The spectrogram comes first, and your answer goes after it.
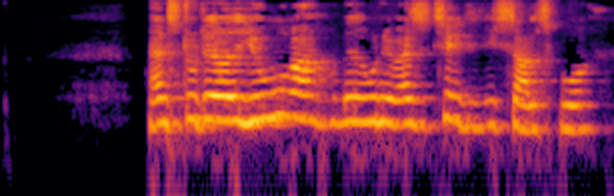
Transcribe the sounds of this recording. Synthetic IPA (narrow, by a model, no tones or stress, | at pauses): hænsd̥ude̝̰ːɐð̞̩ˠjuːʁɐʋe̝ðˠuniʋæɐsit͡sʰe̝̰ːd̥ð̩ˠisɑlsb̥uɐ̰ɡ̥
